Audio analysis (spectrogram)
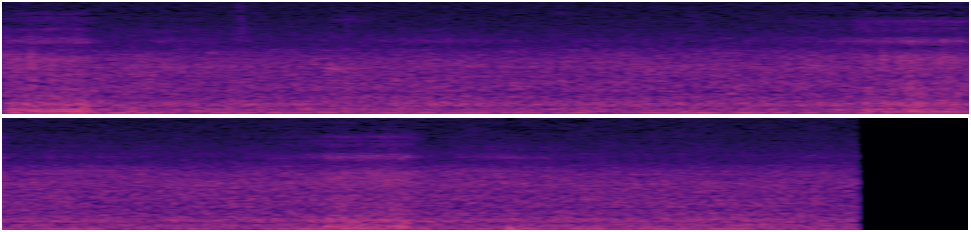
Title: Bruce snoring, Teenu's bro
